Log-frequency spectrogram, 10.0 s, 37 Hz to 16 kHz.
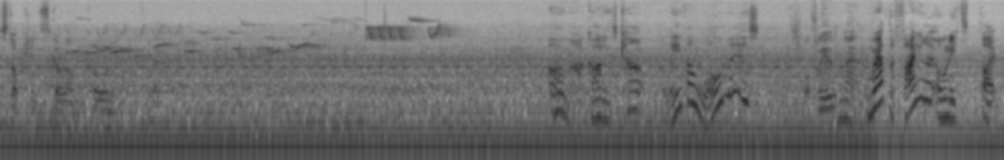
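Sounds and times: birds chirping: 0.0s - 10.0s
boat engine droning: 0.0s - 10.0s.

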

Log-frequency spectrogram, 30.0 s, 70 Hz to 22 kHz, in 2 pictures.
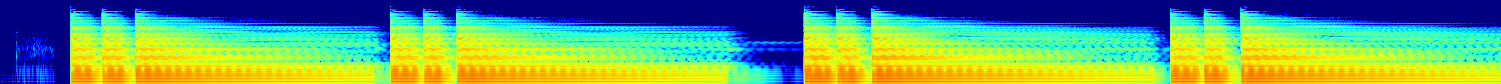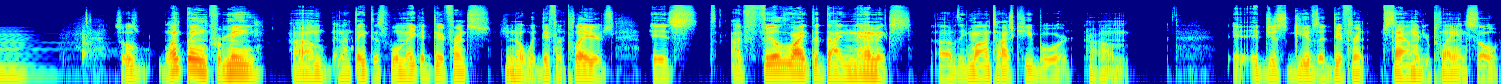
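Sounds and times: piano and electric piano chords: 0.7s - 7.4s, 8.0s - 15.3s.

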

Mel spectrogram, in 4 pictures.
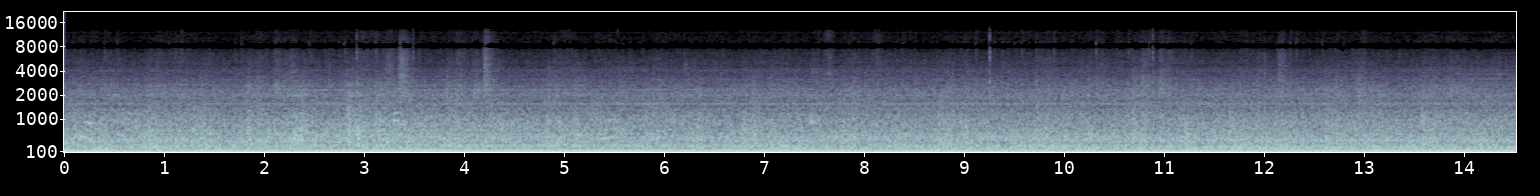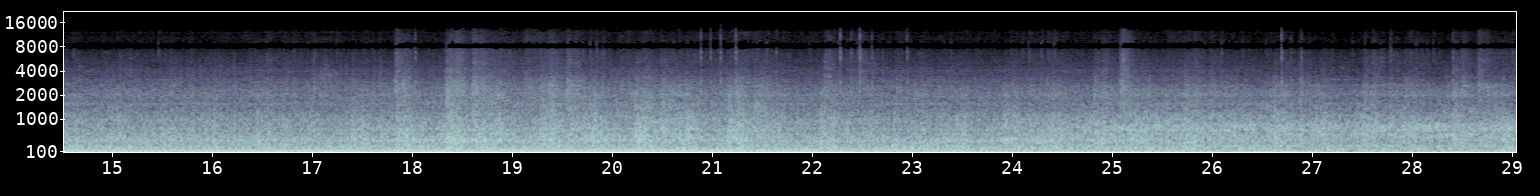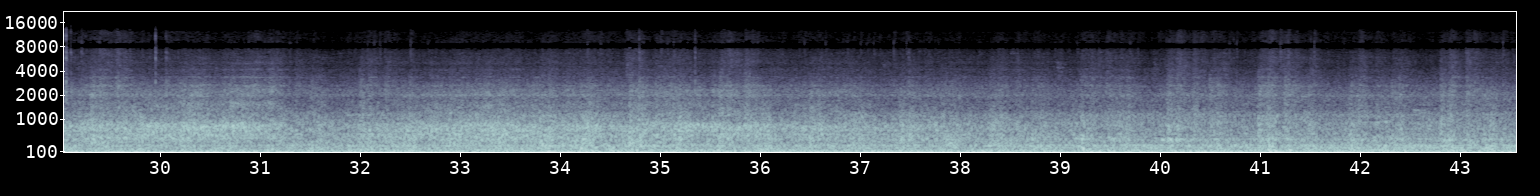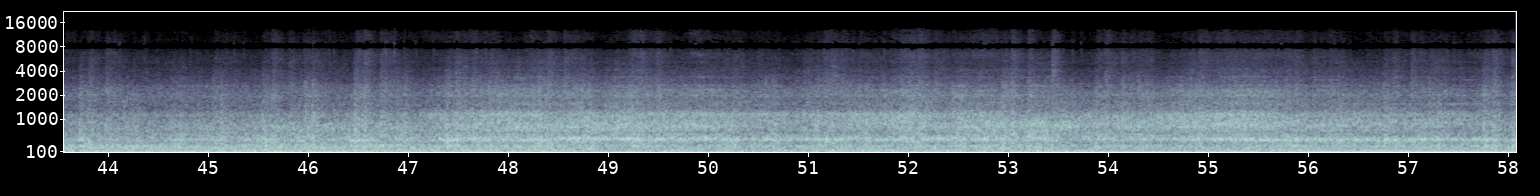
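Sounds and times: diesel railcar engine drone: 0.0s - 58.0s
rail and wheel noise: 0.0s - 58.0s.

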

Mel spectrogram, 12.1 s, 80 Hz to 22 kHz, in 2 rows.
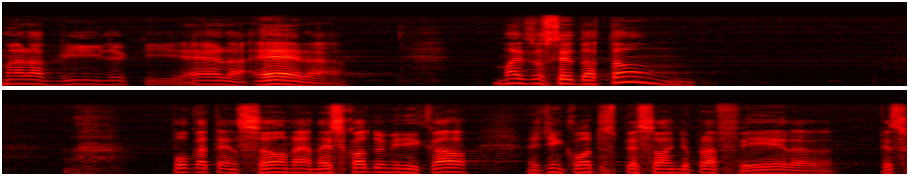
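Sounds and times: breath close to microphone: 2.6s - 3.2s, 5.9s - 7.0s, 9.2s - 9.6s.

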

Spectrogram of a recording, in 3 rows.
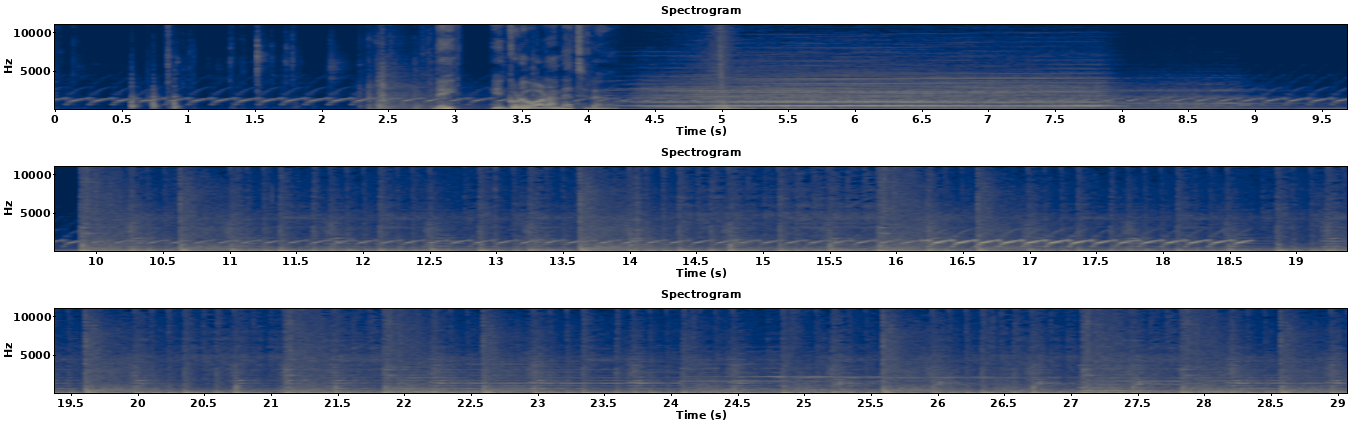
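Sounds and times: car alarm warbling: 0.0s - 18.8s
held musical drone: 4.2s - 9.2s.

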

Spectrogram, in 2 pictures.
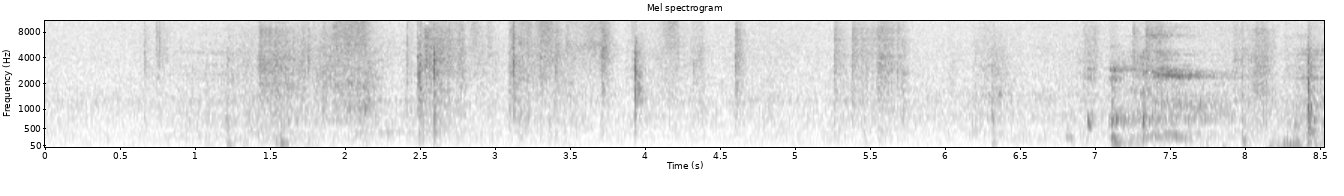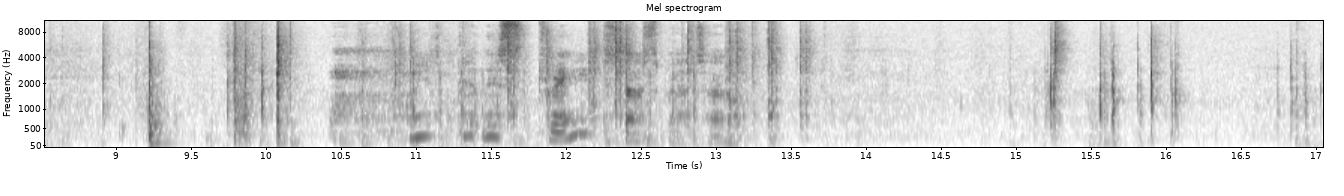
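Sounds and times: paper rustling: 1.4s - 6.4s.

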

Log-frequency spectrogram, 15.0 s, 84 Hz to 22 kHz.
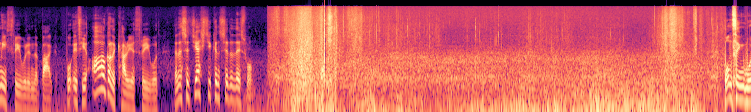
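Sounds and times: wind buffeting microphone: 4.7s - 15.0s.

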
